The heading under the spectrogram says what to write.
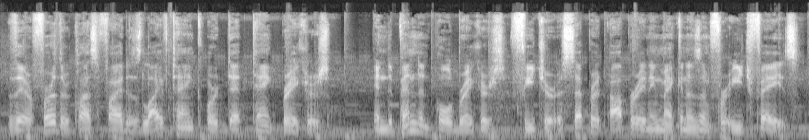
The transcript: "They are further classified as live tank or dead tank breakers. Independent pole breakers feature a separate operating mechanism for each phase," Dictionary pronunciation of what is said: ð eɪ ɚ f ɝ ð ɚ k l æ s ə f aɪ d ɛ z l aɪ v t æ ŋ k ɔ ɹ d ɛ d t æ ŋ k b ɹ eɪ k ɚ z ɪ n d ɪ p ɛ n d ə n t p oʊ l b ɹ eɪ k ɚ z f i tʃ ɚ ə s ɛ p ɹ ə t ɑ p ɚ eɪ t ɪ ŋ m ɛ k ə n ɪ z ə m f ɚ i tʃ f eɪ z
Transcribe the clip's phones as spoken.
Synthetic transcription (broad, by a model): ð eɪ ɚ f ɝ ð ɚ k l æ s ə f aɪ d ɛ z l aɪ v t æ ŋ k ɔ ɹ d ɛ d t æ ŋ k b ɹ eɪ k ɚ z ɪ n d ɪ p ɛ n d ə n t p oʊ l b ɹ eɪ k ɚ z f i tʃ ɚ ə s ɛ p ɹ ə t ɑ p ɚ eɪ t ɪ ŋ m ɛ k ə n ɪ z ə m f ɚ i tʃ f eɪ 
